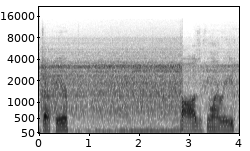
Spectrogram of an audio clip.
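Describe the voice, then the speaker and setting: An American man casually talking through a demonstration in an unhurried, rambling way, recorded on a handheld camera inside a pickup truck. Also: fairly low pitch, level tone. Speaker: vlogger demonstrating an old CB radio. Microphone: handheld camera, speaker off screen. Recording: very noisy, radio static and vehicle ambience.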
